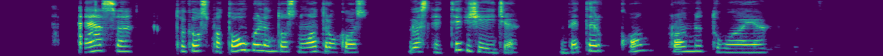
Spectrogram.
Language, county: Lithuanian, Kaunas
